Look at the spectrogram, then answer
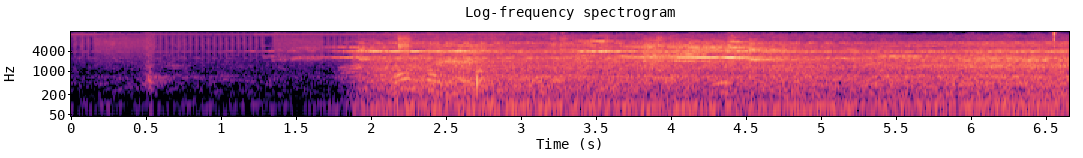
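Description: An oxygen express train hauling oxygen tankers arrives at Delhi Cantt railway station: a steady, loud rumble of wagons rolling past builds after a quieter opening and carries on with faint wheel squeal and clatter.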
